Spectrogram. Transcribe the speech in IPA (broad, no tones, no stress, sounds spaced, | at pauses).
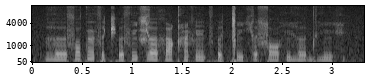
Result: ɦ əː s ɔ t ə̃ː s ə t͡ʃʼ ə s ĩ ɕ ɐː x ɐː qʰ ĩ ɬ ẽː t͡sʼ ə ǀ ĩ ç əː ɬ ɔ x ĩ ɦ əː dʱ ĩ x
